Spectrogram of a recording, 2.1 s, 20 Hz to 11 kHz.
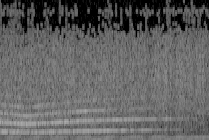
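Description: Police car siren from a street scene in a 1969 drama: a faint, steady wail that holds for the whole stretch while its pitch climbs slowly.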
